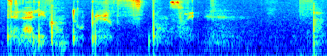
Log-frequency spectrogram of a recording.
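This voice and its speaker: A woman whispers breathily and gently into a close microphone, murmuring short informal remarks as ASMR commentary. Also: moderate pace. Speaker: ASMR video creator.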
